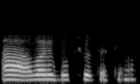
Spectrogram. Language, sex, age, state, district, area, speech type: Kashmiri, female, 30-45, Jammu and Kashmir, Srinagar, urban, conversation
